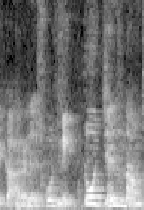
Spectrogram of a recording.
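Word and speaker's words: pnictogen: तो फर्टिलाइजर के रूप में यूज होने के कारण इसको निक्टोजेन नाम से, इस फैमिली का एक नाम क्या हो जाता है, बी साइलेंट होता है, निक्टोजेन पढ़ते हैं, निक्टोजेन फैमिली भी बोलते हैं।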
